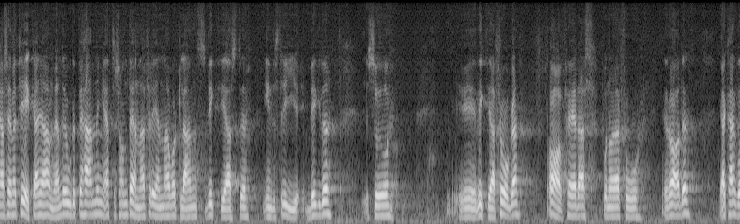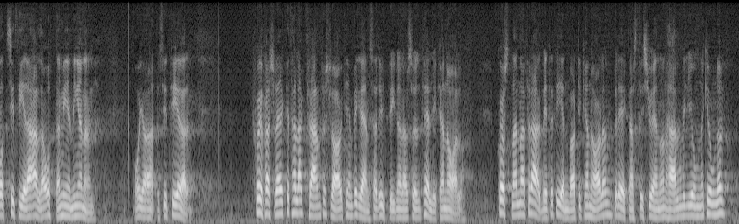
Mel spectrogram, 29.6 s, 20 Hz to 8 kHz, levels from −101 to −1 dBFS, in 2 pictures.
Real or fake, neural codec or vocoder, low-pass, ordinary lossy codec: fake; codec, 16 kHz, 2 kbps, FunCodec, trained on Chinese and English, 25 frames a second; none; none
